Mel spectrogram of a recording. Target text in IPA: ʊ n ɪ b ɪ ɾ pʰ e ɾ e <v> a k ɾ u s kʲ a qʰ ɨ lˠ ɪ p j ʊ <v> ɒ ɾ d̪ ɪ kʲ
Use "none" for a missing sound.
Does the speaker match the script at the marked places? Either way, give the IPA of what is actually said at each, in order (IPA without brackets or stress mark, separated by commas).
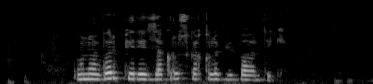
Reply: z, b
